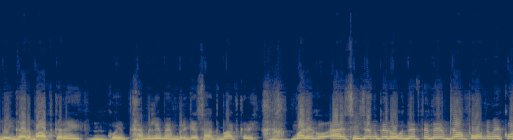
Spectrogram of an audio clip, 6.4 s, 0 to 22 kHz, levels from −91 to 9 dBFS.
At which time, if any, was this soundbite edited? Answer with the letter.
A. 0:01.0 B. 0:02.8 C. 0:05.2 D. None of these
D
